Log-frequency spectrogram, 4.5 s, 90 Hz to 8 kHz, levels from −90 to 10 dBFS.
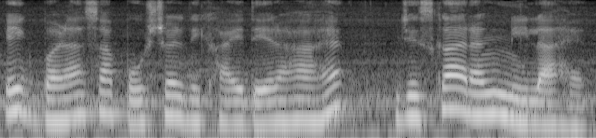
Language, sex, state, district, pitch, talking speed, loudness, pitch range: Hindi, male, Jharkhand, Garhwa, 165 Hz, 160 wpm, -16 LUFS, 150-190 Hz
